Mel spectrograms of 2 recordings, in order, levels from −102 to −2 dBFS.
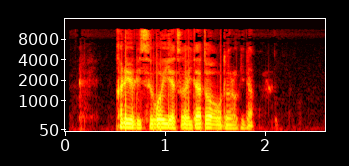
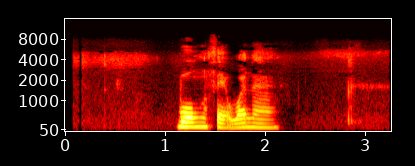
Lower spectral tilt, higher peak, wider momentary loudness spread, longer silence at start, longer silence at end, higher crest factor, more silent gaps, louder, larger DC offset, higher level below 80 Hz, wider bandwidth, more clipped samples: second, -5 dB/octave vs -9 dB/octave; about the same, -6 dBFS vs -4 dBFS; second, 12 LU vs 16 LU; second, 0.5 s vs 1.1 s; first, 0.7 s vs 0.4 s; about the same, 20 dB vs 22 dB; neither; about the same, -23 LUFS vs -22 LUFS; neither; first, -52 dBFS vs -74 dBFS; first, 11.5 kHz vs 6.6 kHz; neither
